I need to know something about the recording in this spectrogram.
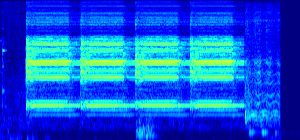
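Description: A loud, harsh electronic alarm buzzer from a hot-selling Christmas toy by a Spanish toy maker blares in long sustained bursts with brief gaps, a piercing tone, ending with a short warbling sputter before cutting off.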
